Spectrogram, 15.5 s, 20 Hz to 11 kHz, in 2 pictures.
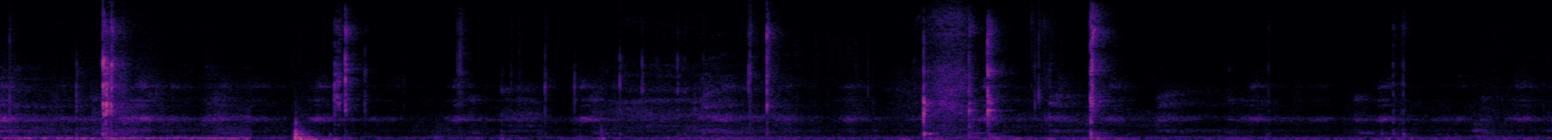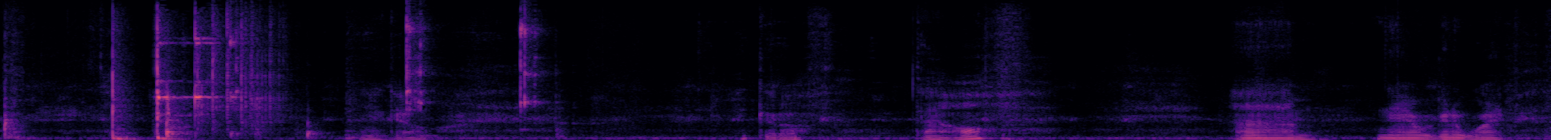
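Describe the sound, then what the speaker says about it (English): A small screwdriver prying the water pump cover off a Yanmar 3GM30 marine diesel, faint metallic clicks, taps and scrapes scattered irregularly under a low hum. "So get it off with a little screwdriver."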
